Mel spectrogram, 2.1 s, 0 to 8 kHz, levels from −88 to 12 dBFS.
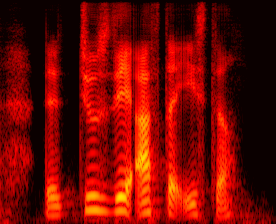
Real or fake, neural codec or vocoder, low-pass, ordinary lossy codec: fake; codec, 16 kHz, about 1 kbps, DyCAST, with the encoder's durations; none; none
